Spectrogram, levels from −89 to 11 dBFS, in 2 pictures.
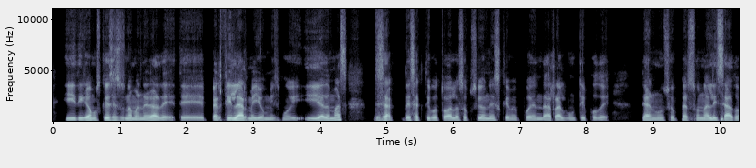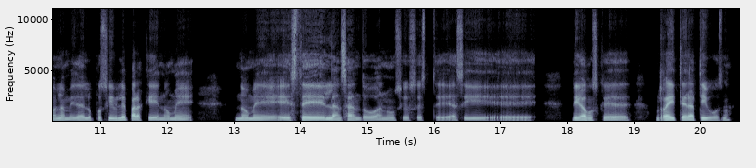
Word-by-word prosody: Y 110 -2 +2
digamos 115 0 +3
que - - +4
esa 110 -2 +2
es 110 - -3
una 115 0 +1
manera 105 +1 +4
de 95 -2 -1
de 95 0 -2
perfilarme 115 +2 +6
yo 110 0 0
mismo 100 0 -7
y, 105 - -8
y 130 -2 +2
además 140 +5 +2 0.4
desa 115 +2 +2 0.2
desactivo 120 +2 -1
todas 125 0 +1
las 120 +1 -2
opciones 130 -1 -2
que 105 - -4
me 95 0 -8
pueden 105 0 -3
dar 105 0 +1
algún 100 0 -1
tipo 105 -2 -6
de 90 - -7 0.5
de 110 - +3
anuncio 105 +2 -3
personalizado 115 +5 +1
en 135 - -2
la 110 - -1
medida 100 0 -2
de 105 - -1
lo 110 - -2
posible 140 +3 -1
para 110 -9 +2
que 95 -1 -1
no 100 +1 -6
me 105 -4 -4 0.6
no 110 -2 -2
me 100 -3 -1
esté 105 +1 +3
lanzando 105 +1 0
anuncios 100 0 -8
este - - -7
así 95 0 -4 0.2
eh, 395 0 -7 0.6
digamos 105 -1 +2
que 95 -1 -3 0.4
reiterativos 105 -2 +3
¿no? 125 +4 -10
105 Hz, 150 wpm, -22 LUFS, 100-115 Hz, 0.6 s, perfilarme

